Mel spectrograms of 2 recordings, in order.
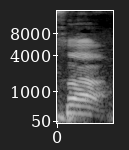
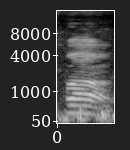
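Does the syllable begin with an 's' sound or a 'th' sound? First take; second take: th; th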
